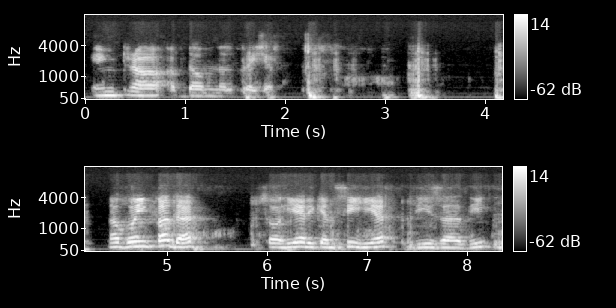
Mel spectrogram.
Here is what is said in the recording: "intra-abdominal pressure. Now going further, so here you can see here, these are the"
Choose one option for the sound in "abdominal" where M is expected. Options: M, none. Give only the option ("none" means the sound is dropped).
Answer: M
